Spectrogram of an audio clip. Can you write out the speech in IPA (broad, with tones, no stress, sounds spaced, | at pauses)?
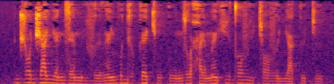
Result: d͡ʒ ɔ˥ d͡ʒ a˥ ʎ ɛ˨ n z ɛ˨ m i˩ v ɘ˩ ð ɛ̃˦ ʎ o˥ ɡʲ ɔ˨ k ɛ˥ cʰ u˩ k u˩ n z o˥ ħ ɛ˨ m ɛ̃˥ ç i˥ d̪ ɔ˥ v i˨ c ɔ˨ v ɘ˨ ʎ a˨ k ɨ˨ c ɨ˨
